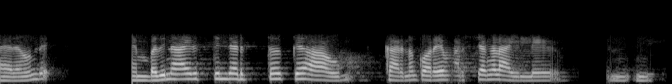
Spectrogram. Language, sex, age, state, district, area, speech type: Malayalam, female, 18-30, Kerala, Kasaragod, rural, conversation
